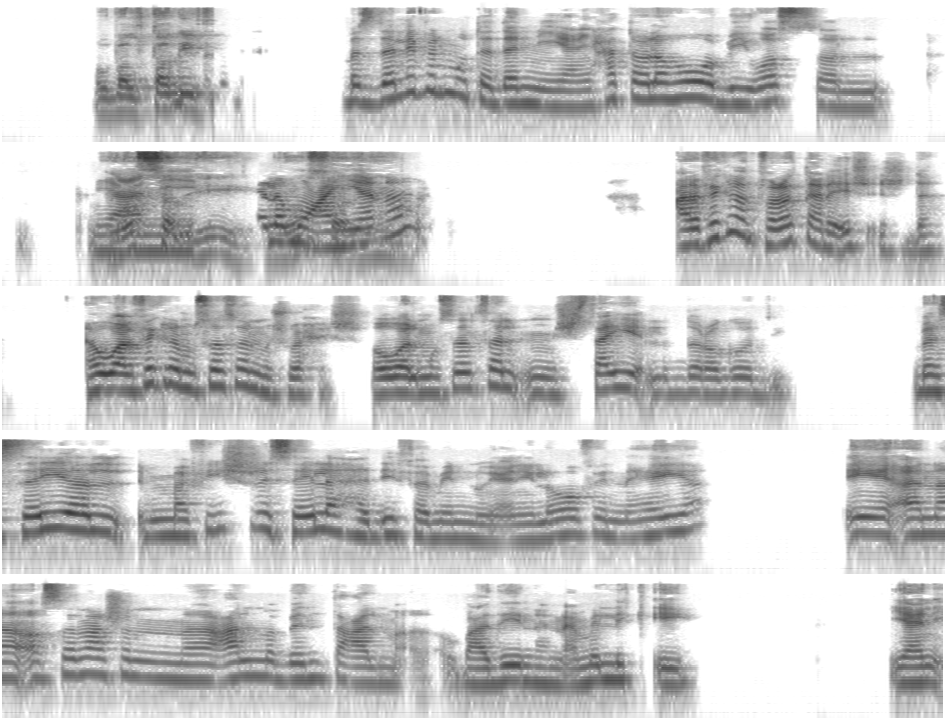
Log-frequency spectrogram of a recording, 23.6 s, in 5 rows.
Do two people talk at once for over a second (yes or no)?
yes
